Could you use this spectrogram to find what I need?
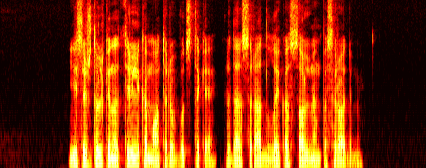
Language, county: Lithuanian, Vilnius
